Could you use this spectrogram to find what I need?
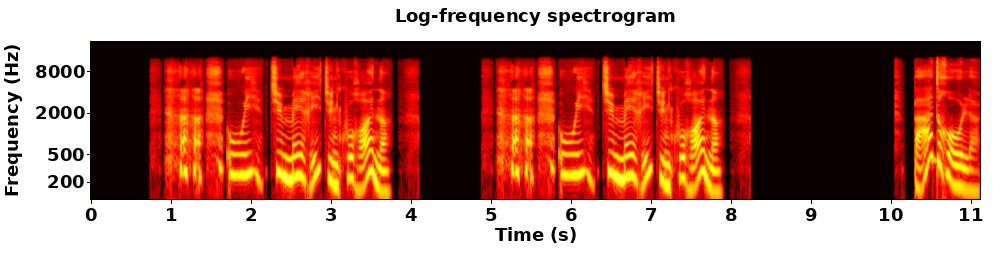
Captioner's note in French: rire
